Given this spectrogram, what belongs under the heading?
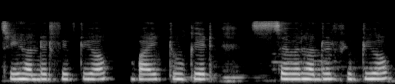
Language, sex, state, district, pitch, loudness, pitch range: Hindi, female, Chhattisgarh, Bastar, 245 Hz, -19 LUFS, 240-250 Hz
